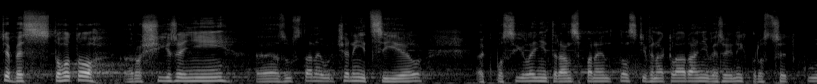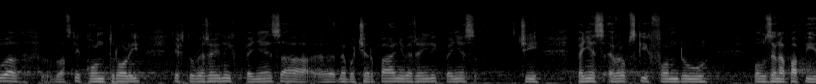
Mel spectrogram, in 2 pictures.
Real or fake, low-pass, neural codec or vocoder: real; 14.4 kHz; none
